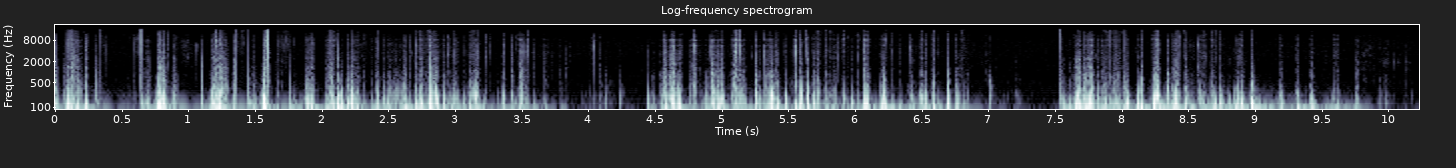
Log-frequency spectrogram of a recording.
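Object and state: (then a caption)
Silicone ear of a binaural microphone being scratched. A metal ear pick held in the fingers scratches inside the ear canal of a white solid silicone ear on a binaural microphone. Dense bursts of low, rumbling scraping and rustling fill the clip, pausing briefly around 4 and 7.5 seconds before resuming.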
